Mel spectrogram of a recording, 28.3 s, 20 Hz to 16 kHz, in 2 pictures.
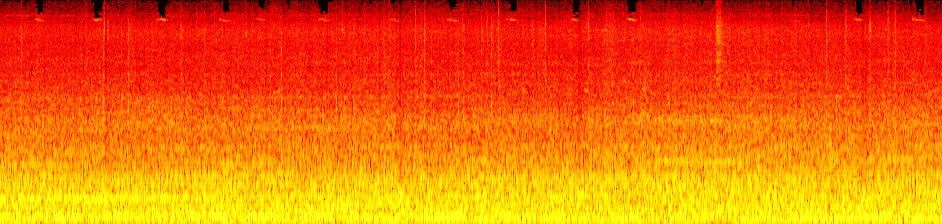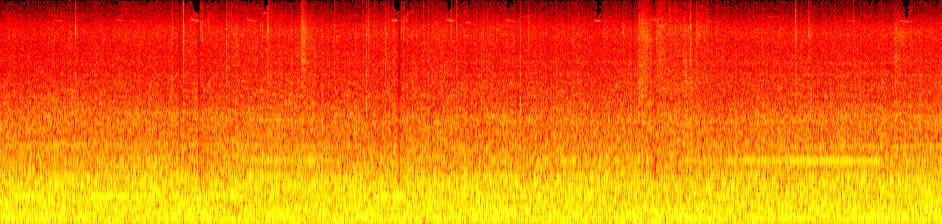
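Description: Steady engine and road noise inside a 2011 New Flyer D60LFR articulated diesel bus, its Cummins ISL 330 engine running with faint steady whining tones in the mix.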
